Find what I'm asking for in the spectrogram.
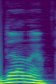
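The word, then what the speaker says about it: Dano: Это фильм Пола Дана, только что узнал, что его фамилию нужно произносить как Дана.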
